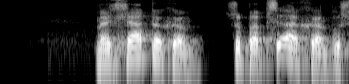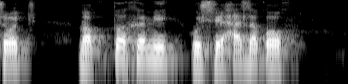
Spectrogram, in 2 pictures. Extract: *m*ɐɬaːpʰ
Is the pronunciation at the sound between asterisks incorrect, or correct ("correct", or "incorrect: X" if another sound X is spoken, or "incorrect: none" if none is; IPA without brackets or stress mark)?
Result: correct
